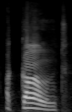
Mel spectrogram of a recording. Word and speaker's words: account: Account, account.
